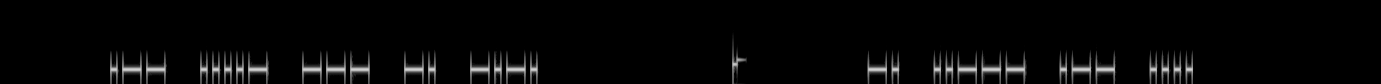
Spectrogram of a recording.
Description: Morse code, heard as a keyed tone, about 20 wpm, spaced as for 14 wpm, 700 Hz. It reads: W4ONC N2WH
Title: 140 Lesson 23g - Letter f - Call Signs 20wpm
